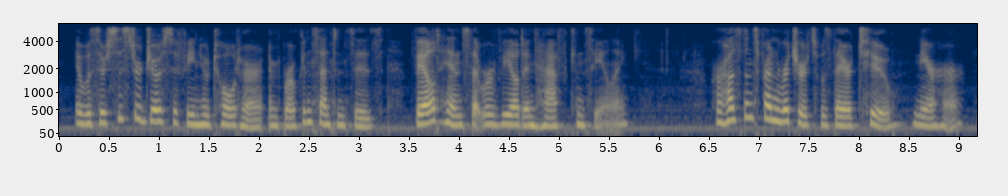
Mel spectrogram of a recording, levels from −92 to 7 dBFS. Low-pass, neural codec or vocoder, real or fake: 5.4 kHz; none; real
